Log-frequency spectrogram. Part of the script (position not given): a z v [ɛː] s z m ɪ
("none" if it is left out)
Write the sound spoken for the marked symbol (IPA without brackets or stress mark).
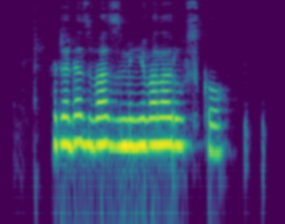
aː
